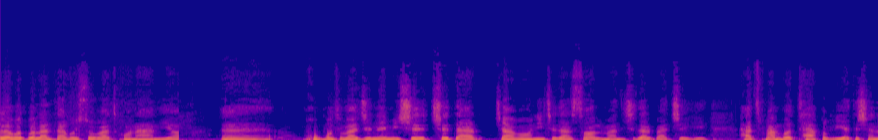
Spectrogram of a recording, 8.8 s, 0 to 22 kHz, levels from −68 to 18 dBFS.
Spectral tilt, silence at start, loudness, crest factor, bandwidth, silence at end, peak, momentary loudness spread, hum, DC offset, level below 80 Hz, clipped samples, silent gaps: -6.5 dB/octave; 0 s; -21 LUFS; 10 dB; 12.5 kHz; 0 s; -10 dBFS; 8 LU; none; under 0.1%; -46 dBFS; under 0.1%; none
